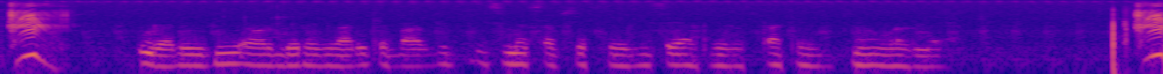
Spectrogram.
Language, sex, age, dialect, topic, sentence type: Magahi, male, 31-35, Southern, banking, statement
